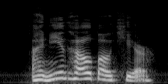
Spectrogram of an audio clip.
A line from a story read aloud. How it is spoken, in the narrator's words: Jan shouted, her voice coming out high and shrill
